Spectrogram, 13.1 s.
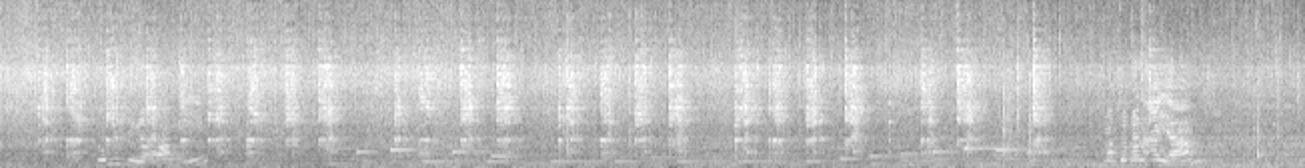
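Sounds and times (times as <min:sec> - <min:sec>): spatula stirring in wok: 0:00.0 - 0:10.6
garlic sizzling in hot oil: 0:00.0 - 0:13.0
background music with held notes: 0:03.3 - 0:11.8.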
